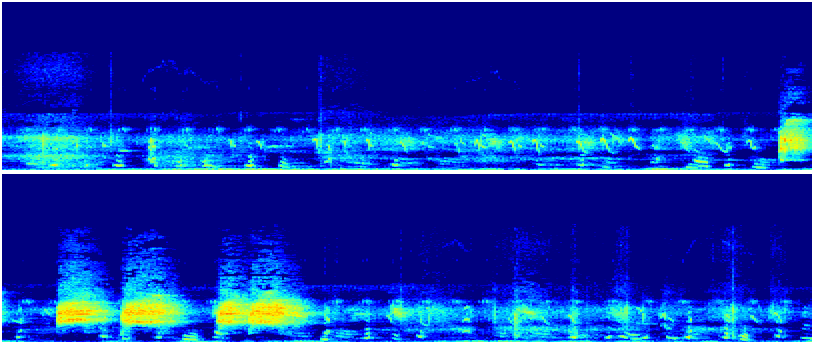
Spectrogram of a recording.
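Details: A pair of grey francolins gives three loud, harsh, high calls in quick succession over a busy chorus of small twittering birds.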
